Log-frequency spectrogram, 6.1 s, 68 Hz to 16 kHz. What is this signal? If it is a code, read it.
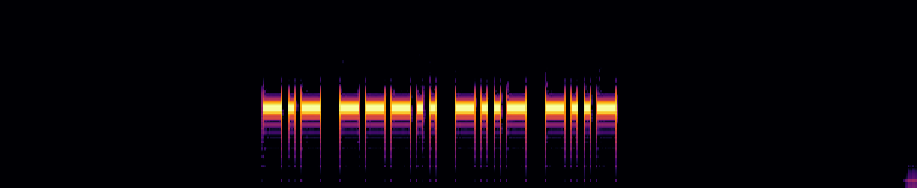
Morse code, heard as a keyed tone, about 28 wpm, 700 Hz. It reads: K8XX
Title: USA Call Signs - 4 Characters - 28wpm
